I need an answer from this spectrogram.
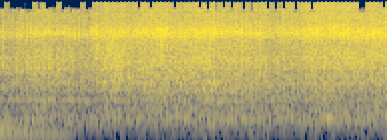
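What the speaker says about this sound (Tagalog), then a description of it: "Yung bagong alamang, nakagisa na to eh." Fresh shrimp paste sautéing with garlic and onion in a pan gives a steady, hissing sizzle close by, level and continuous over a couple of seconds, with no talking.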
